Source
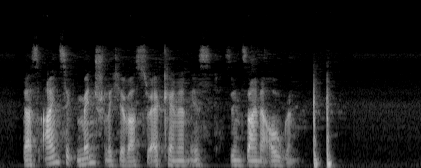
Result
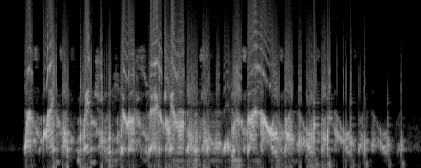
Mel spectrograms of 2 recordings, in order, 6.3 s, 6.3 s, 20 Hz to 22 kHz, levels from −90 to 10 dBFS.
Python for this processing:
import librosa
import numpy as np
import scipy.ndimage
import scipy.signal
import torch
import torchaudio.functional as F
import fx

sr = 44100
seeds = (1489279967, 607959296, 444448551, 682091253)

y = fx.bin_expand(x, sr, power=1.5)
y = fx.recorder_agc(y, sr, target_db=-11.5, rise_db_per_s=10.0, max_gain_db=30)
y = scipy.signal.sosfilt(scipy.signal.butter(4, 53.0, 'highpass', fs=sr, output='sos'), y)
y = fx.peak_eq(y, sr, hz=470.0, db=10.5, octaves=0.29)
y = fx.comb_fb(y, sr, f0_hz=95.0, decay_s=0.16, harmonics='odd', damping=0.0, mix_pct=40)
y = fx.echo_feedback(y, sr, ms=553, feedback_pct=36, wet_db=-16)
y = fx.auto_wah(y, sr, base_hz=530.0, top_hz=1600.0, q=11.0, full_db=-17.5, direction='up')
y = fx.leveller(y, sr, passes=3)
y = fx.peak_eq(y, sr, hz=140.0, db=-7.0, octaves=1.7)
y = fx.fixed_phaser(y, sr, hz=660.0, stages=4)
y = fx.env_flatten(y, sr, amount_pct=70)
y = F.gain(torch.from_numpy(y), 7.5).numpy()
